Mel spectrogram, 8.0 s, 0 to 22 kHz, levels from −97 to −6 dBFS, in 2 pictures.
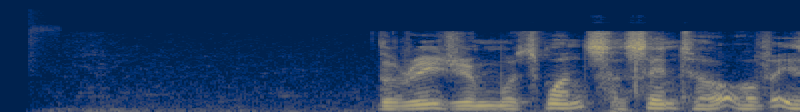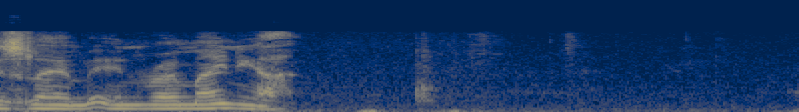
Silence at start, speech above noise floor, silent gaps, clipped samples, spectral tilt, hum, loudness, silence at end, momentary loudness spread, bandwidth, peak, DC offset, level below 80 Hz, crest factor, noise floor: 1.9 s; 35 dB; none; under 0.1%; -4 dB/octave; none; -35 LUFS; 1.7 s; 9 LU; 7.8 kHz; -18 dBFS; under 0.1%; -64 dBFS; 22 dB; -71 dBFS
